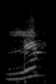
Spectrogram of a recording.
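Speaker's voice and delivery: लिव with a short i, tune rising; short-i live. Shown as a demonstration. Teacher leading children to repeat, लिव with short i. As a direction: keep the vowel of लिव short, like "liv". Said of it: "बड़ी ई छोटी ई होता है".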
